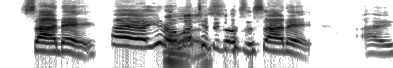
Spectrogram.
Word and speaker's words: Sade: Sade, my guy. Before we started recording, I was saying her name wrong, and Boogie was like, "Nigga, that's not her name."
